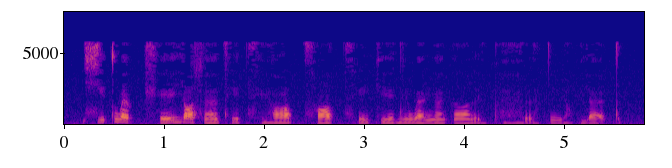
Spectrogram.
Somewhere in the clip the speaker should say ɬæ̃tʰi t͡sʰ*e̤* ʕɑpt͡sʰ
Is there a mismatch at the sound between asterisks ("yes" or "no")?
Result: no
